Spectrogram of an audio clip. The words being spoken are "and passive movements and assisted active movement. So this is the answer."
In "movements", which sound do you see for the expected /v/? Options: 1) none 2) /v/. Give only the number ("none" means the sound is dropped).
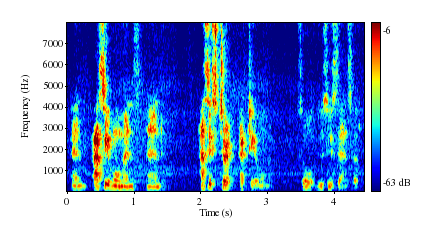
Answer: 1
